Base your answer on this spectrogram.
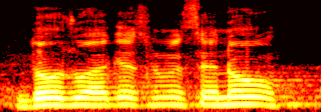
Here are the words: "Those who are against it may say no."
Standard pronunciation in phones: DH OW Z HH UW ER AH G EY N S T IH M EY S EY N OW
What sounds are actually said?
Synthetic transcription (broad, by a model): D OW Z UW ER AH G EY S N IH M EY S EY N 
